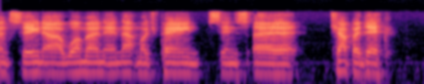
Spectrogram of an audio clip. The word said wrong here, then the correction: Chappaquiddick: Chappaquiddick. Chappaquiddick.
